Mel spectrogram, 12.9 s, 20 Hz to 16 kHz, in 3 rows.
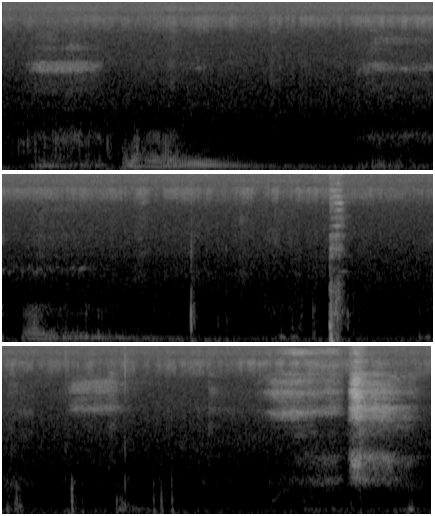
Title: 12.15.20 baby snores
